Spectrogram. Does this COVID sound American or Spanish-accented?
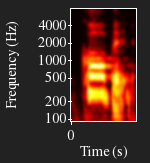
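Spanish. The first vowel has a Spanish-style O sound. "if you come from a Spanish speaking country, you're probably going to say co"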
